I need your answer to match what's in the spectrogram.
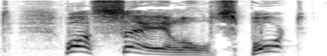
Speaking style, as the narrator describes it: they shouted back

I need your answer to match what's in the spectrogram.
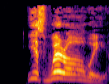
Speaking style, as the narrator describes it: I repeated slightly impatiently

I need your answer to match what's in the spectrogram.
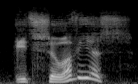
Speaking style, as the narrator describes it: exclaimed

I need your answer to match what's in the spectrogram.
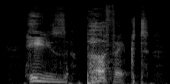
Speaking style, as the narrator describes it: exclaimed my uncle

